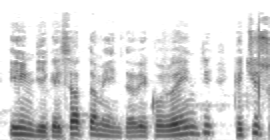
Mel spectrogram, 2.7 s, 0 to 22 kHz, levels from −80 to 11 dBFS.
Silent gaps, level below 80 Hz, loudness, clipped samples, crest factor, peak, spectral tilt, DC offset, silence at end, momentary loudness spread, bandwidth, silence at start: none; -52 dBFS; -19 LUFS; under 0.1%; 18 dB; 0 dBFS; -5 dB/octave; under 0.1%; 0 s; 9 LU; 15 kHz; 0.1 s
